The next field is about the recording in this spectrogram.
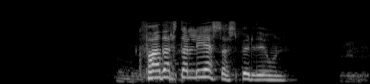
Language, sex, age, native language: Icelandic, female, 12, Icelandic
